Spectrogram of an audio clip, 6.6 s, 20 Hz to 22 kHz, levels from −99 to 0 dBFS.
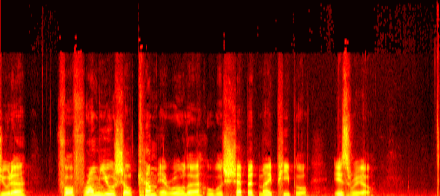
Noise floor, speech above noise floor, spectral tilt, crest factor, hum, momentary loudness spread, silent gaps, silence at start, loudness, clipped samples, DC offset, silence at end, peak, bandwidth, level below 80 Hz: -61 dBFS; 42 dB; -4 dB/octave; 20 dB; none; 9 LU; none; 0 s; -19 LUFS; under 0.1%; under 0.1%; 1.05 s; -2 dBFS; 16.5 kHz; -68 dBFS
